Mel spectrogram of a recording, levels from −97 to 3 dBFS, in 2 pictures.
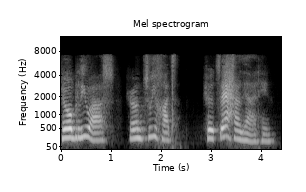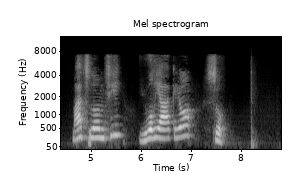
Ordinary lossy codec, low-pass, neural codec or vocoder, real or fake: AAC, 32 kbps; 7.2 kHz; codec, 16 kHz, 0.5 kbps, X-Codec, WavLM features, trained on Multilingual LibriSpeech; fake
